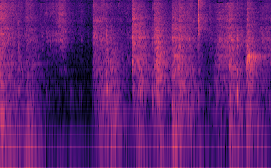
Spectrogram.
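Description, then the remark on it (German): Scraping and clinking of a utensil stirring pancake batter against a bowl, in irregular bursts with a brief pause near the start, moderately loud with no talking. “Ich muss gerade hier diesen ekelhaften Teig zusammenrühren.”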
